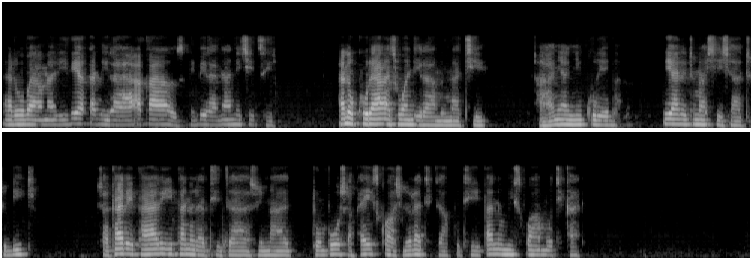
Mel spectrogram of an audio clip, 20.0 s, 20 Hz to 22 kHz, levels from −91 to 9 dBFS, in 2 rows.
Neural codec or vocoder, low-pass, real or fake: codec, 16 kHz, 4 kbps, X-Codec, HuBERT features, trained on general audio; 7.2 kHz; fake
